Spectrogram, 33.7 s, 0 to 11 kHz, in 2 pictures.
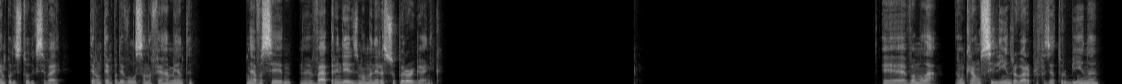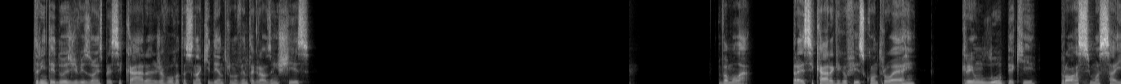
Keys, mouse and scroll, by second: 9.0 middle click, 9.5 scroll up 2, 9.8-10.9 middle drag, 10.9-14.1 drag, 15.1 scroll down 1, 16.8-22.0 drag, 23.6 Tab, 23.8 middle click, 24.3 click, 24.6 middle click, 25.0 click, 25.8 click, 27.2 middle click, 27.4-27.8 scroll up 1, 27.8 shift+middle click, 28.3-28.7 scroll up 1, 29.7 ctrl+r, 32.9 middle click, 33.3 scroll up 1.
